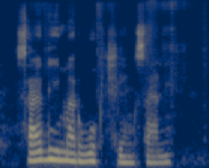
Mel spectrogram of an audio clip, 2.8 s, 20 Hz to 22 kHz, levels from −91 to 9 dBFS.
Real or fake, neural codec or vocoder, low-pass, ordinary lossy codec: fake; codec, 44.1 kHz, 7.8 kbps, DAC; none; none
